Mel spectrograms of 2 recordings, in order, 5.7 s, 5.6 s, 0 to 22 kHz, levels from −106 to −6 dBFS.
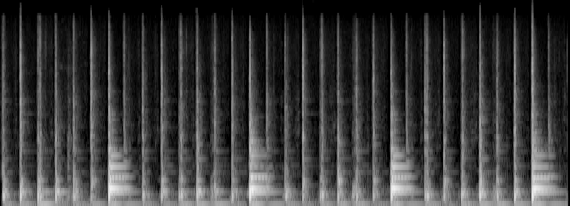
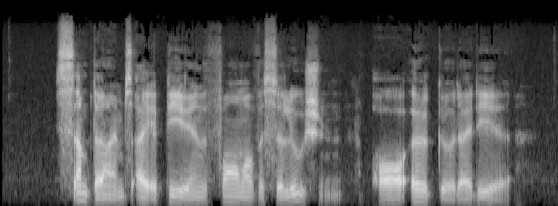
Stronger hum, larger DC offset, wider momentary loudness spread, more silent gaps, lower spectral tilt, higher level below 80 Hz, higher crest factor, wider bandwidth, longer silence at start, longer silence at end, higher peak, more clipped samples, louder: neither; neither; first, 17 LU vs 9 LU; neither; first, -6.5 dB/octave vs -1.5 dB/octave; first, -46 dBFS vs -70 dBFS; about the same, 24 dB vs 22 dB; about the same, 14.5 kHz vs 15.5 kHz; second, 0 s vs 0.55 s; second, 0.1 s vs 0.5 s; about the same, -2 dBFS vs -4 dBFS; neither; about the same, -26 LUFS vs -25 LUFS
